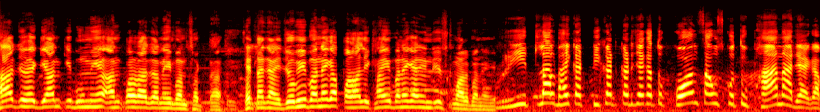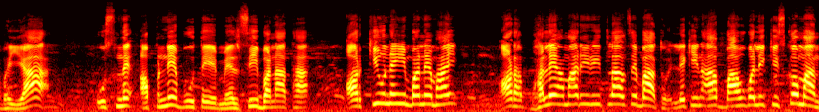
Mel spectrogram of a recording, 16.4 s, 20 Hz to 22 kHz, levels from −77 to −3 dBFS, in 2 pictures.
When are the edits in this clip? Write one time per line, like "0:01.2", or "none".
0:05.0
